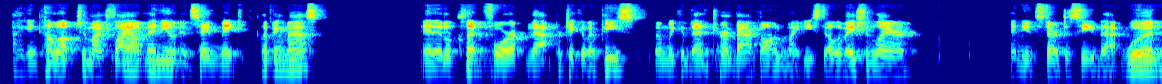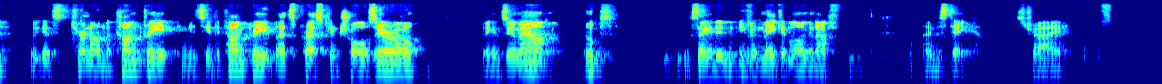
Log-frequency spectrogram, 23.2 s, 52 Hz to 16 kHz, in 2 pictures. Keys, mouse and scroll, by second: 0.6 click, 2.9 click, 7.9 click, 12.7 click, 15.8 ctrl+0, 21.2 ctrl+=, 22.6 ctrl+=, 22.7 ctrl+=.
